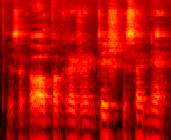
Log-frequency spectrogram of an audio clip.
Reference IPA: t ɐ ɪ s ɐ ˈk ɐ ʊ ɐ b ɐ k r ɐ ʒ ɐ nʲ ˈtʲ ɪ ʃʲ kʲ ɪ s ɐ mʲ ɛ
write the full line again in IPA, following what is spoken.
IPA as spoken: t ɐ ɪ s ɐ ˈk ɐ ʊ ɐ p ɐ k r ɐ ʒ ɐ nʲ ˈtʲ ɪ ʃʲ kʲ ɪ s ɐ nʲ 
